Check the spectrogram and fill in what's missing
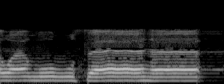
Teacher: أقرب إلى الياء. الألف تبقى قريبة للياء، قريبة، شوفوا كلامي، قريبة، ما بقتش ياء · Term: إمالة كبرى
